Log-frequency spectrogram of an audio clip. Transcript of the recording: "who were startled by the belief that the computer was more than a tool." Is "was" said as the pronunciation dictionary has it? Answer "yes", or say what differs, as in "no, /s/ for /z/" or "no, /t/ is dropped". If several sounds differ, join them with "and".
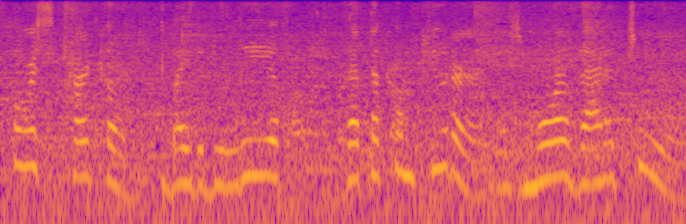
yes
